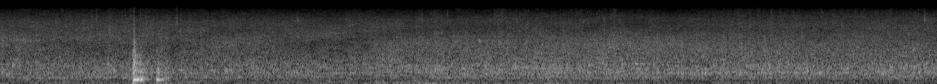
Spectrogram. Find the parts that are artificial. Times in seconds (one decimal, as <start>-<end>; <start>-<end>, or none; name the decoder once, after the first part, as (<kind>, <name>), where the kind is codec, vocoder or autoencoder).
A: 0.0-0.5 (codec, SNAC); 1.7-2.3; 3.2-4.4; 6.5-7.1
